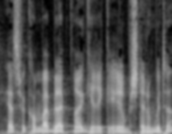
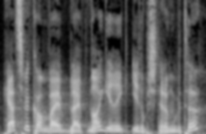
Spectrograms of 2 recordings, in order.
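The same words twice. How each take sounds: First: It is said flatly, with little enthusiasm. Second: It is said with lively enthusiasm.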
